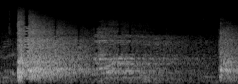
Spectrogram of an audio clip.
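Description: A padel ball struck hard: a sharp crack just after the start that rings on for about a second and a half in the covered hall, with voices over it.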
